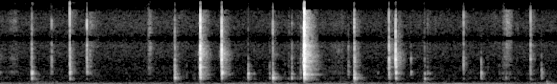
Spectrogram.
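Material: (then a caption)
Plastic. Long nails tap and click the face buttons of a white plastic Xbox core wireless controller held in the hand, its hollow shell giving each press a light, hollow tone. A string of quick, dry, bright clicks comes at uneven intervals, one sharper and louder than the rest, with no ring after each one. A faint steady low hum runs underneath.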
